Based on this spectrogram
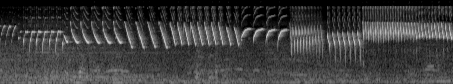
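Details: Canary in full song: repeated descending whistled notes accelerating into a fast run, swooping arched notes, a buzzy roll, and a final dense high chattering trill, loud and continuous.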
